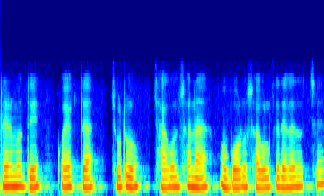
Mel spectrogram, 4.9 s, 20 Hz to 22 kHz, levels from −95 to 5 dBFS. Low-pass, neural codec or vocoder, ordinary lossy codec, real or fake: 7.2 kHz; vocoder, 44.1 kHz, 80 mel bands, Vocos; none; fake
